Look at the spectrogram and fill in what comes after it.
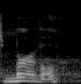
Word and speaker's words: Maryville: But my dad was from East Tennessee, Maryville. Well, that's how it's spelled, but in the local dialect, it's Merville.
